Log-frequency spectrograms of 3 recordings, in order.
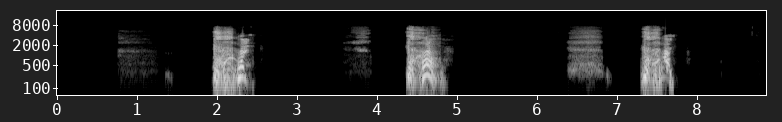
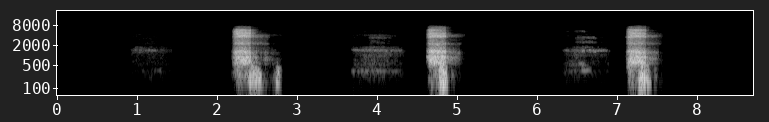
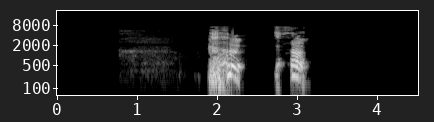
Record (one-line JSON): {"three_cough_length": "8.9 s", "three_cough_amplitude": 32768, "three_cough_signal_mean_std_ratio": 0.29, "exhalation_length": "8.7 s", "exhalation_amplitude": 31340, "exhalation_signal_mean_std_ratio": 0.26, "cough_length": "4.5 s", "cough_amplitude": 29332, "cough_signal_mean_std_ratio": 0.3, "survey_phase": "alpha (2021-03-01 to 2021-08-12)", "age": "65+", "gender": "Male", "wearing_mask": "No", "symptom_none": true, "smoker_status": "Ex-smoker", "respiratory_condition_asthma": false, "respiratory_condition_other": false, "recruitment_source": "REACT", "submission_delay": "2 days", "covid_test_result": "Negative", "covid_test_method": "RT-qPCR"}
